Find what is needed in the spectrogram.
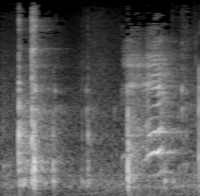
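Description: Two quick clinks as a toy ice cream scoop knocks against the wooden scoops and counter of a child's toy ice cream stand.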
